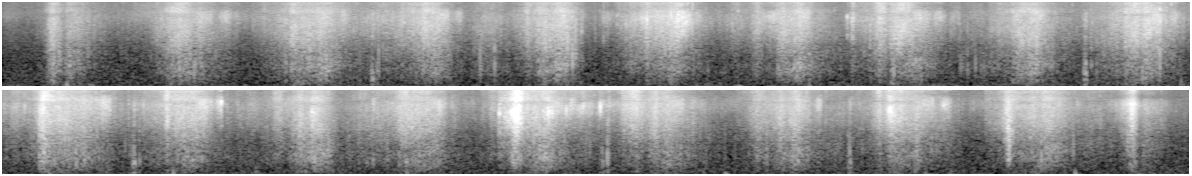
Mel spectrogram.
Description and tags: Walking through grass.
